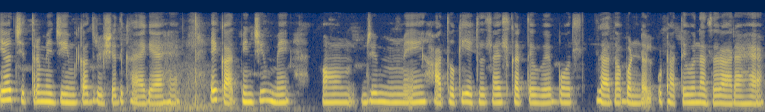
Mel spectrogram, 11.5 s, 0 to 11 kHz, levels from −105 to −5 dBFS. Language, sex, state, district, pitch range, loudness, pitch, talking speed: Hindi, female, Bihar, Darbhanga, 190-215 Hz, -19 LUFS, 200 Hz, 155 wpm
